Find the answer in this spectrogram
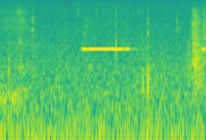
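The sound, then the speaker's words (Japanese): A washing machine's end-of-cycle beep: one steady, high electronic tone held for about half a second, then faint short blips near the end over a low background hiss. “あ洗濯機が終わりましたね”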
